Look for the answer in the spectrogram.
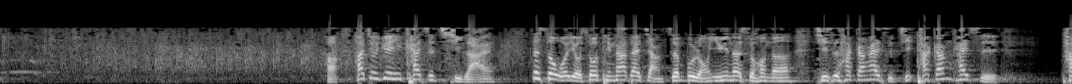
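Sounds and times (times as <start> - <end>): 
crowd applauding: 0.0 - 5.4
speech: 3.2 - 10.7.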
